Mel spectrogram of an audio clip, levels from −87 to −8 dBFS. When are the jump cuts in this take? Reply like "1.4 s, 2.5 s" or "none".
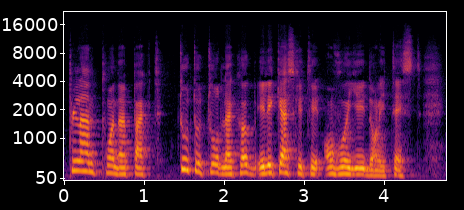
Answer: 2.4 s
